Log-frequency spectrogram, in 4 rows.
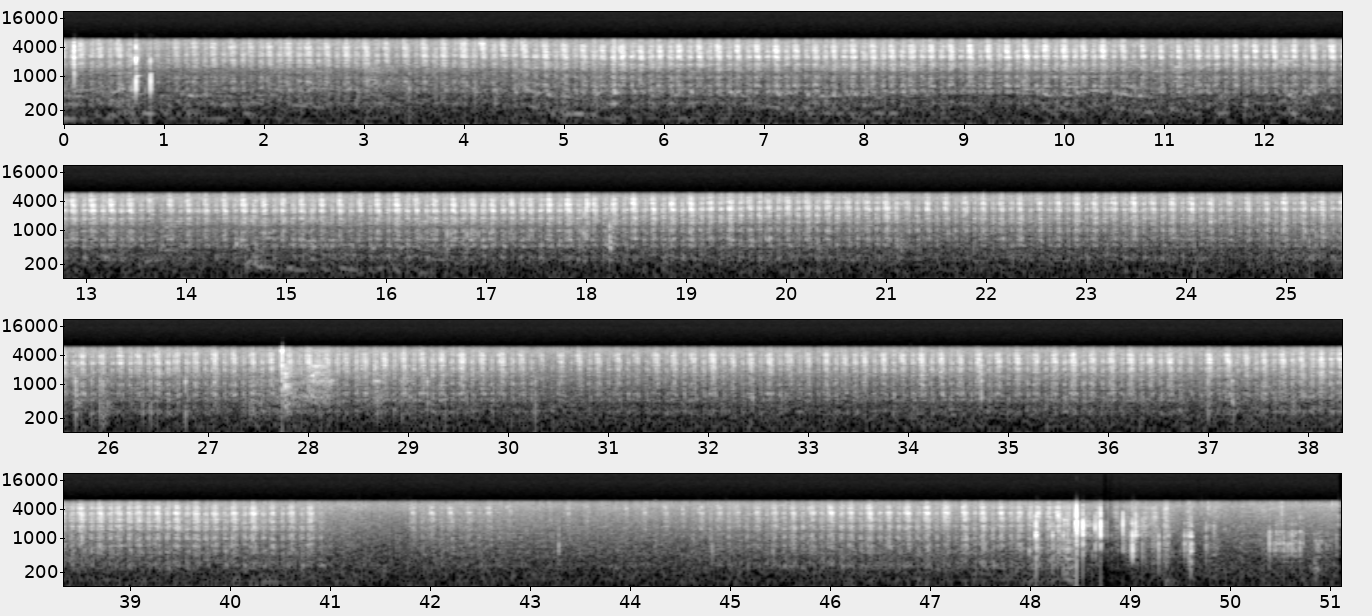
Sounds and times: Domestic animals, pets: 0.0 - 41.0, 41.7 - 49.5.

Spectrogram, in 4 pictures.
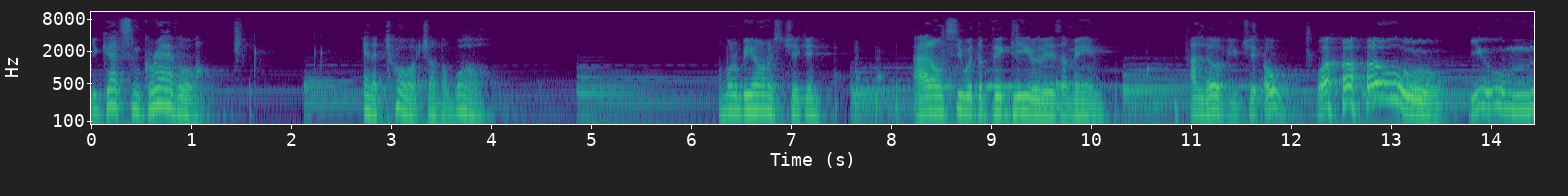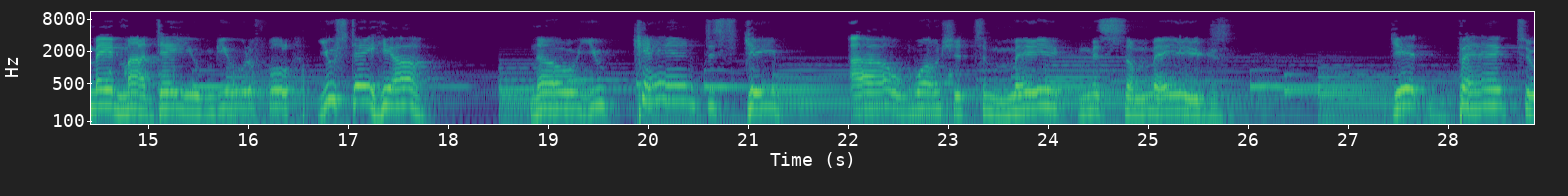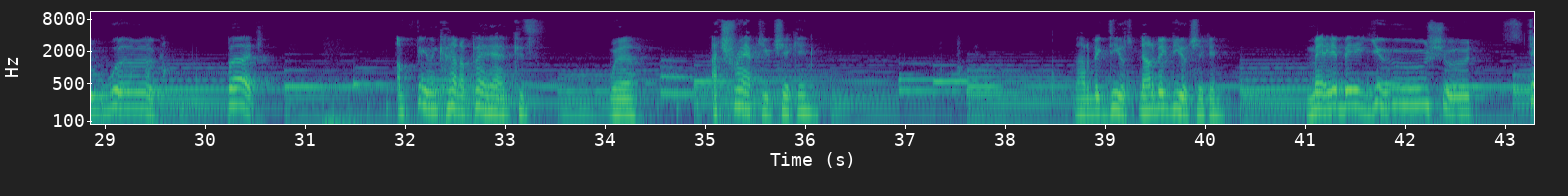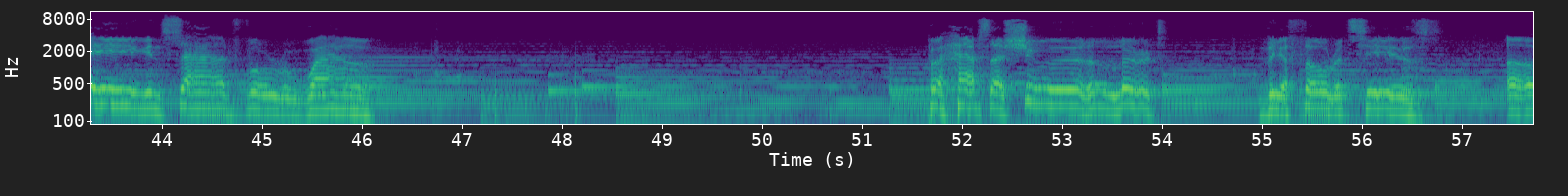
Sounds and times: Speech: 0.0 - 1.2, 2.7 - 4.1, 6.3 - 7.6, 8.2 - 10.3, 11.0 - 17.8, 22.0 - 25.8, 30.2 - 30.7, 31.9 - 33.4, 34.0 - 34.4, 35.1 - 36.2, 38.7 - 40.3
Music: 0.0 - 57.7.

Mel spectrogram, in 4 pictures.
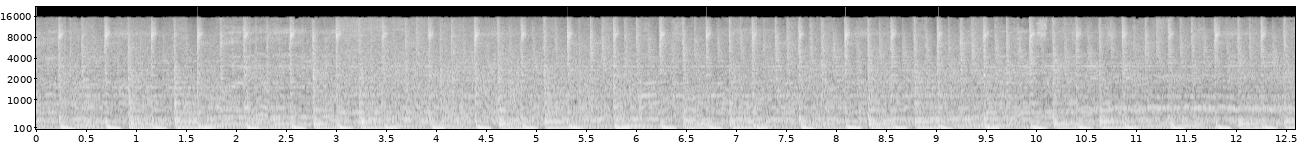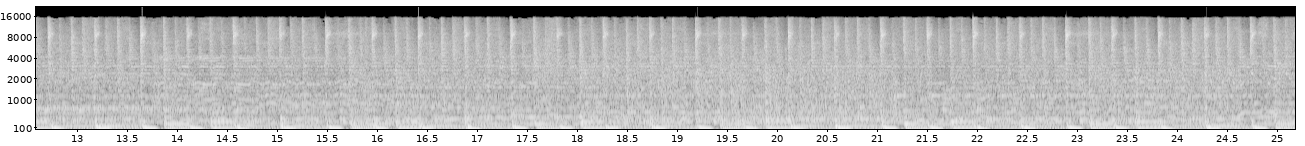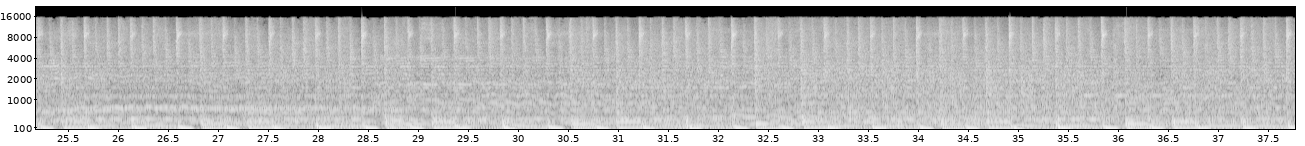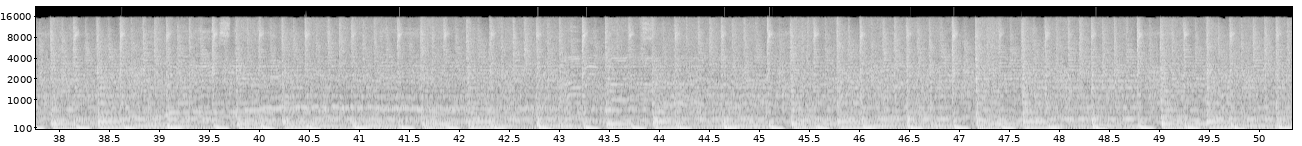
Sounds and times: Disco: 0.0 - 50.3.

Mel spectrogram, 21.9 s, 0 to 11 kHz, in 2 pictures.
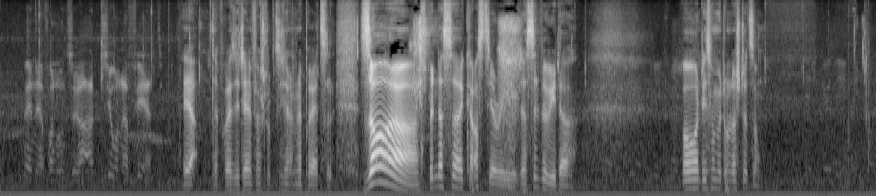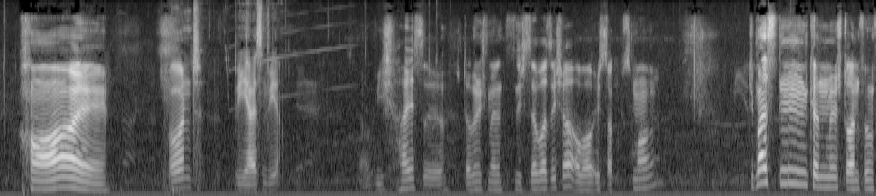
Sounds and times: Speech: 0.3 - 7.2, 8.5 - 9.5, 20.1 - 21.9.

